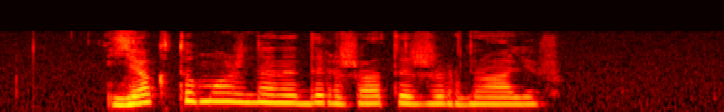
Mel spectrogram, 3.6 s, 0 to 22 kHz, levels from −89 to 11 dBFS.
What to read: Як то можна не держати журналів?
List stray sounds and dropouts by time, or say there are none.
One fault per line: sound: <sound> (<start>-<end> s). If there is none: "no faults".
no faults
